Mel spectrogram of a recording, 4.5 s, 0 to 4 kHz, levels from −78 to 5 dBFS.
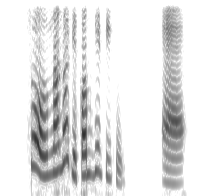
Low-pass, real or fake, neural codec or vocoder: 3.6 kHz; fake; codec, 16 kHz, 0.7 kbps, FocalCodec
